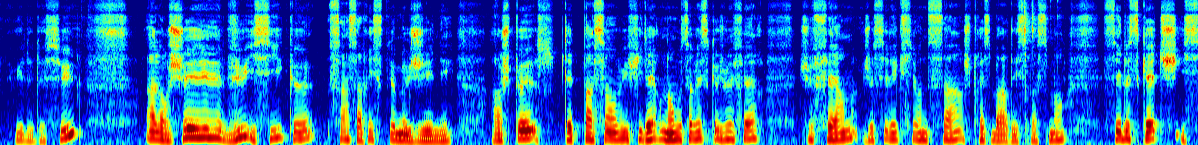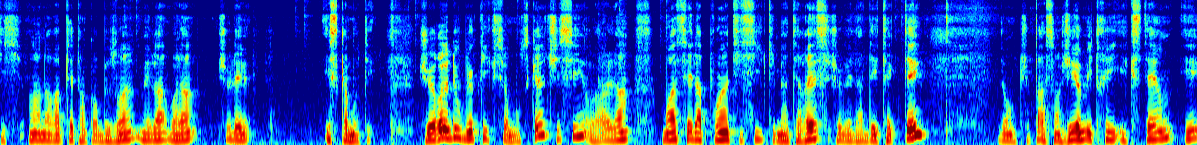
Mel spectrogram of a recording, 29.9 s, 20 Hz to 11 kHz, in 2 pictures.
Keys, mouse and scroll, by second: 0.6-0.9 scroll down 2, 1.2-2.0 right drag, 4.5-4.8 scroll up 2, 5.1-5.9 right drag, 9.3 click, 11.6 click, 12.8 space, 13.9 scroll down 2, 21.6 click, 22.4 scroll up 2, 22.9-23.5 right drag, 28.0 click.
